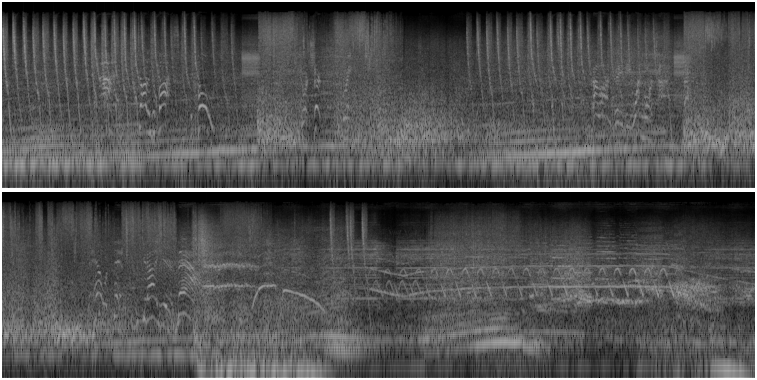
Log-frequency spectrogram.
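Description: Action-film soundtrack mix of vehicle engines, repeated crashes and impacts, and music; from about two-thirds of the way in a police siren wails, rising and falling.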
